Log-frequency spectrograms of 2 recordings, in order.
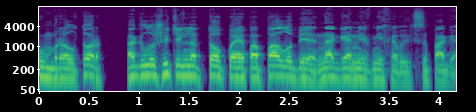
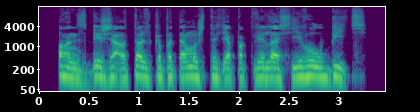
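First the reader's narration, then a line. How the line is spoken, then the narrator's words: Mutter. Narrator (Russian): пробормотала Хеттен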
